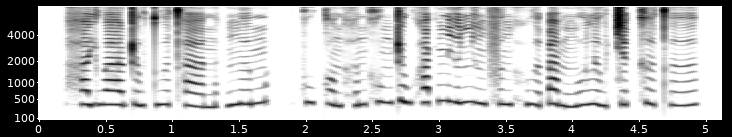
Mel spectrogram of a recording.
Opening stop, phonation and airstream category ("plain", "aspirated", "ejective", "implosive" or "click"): plain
